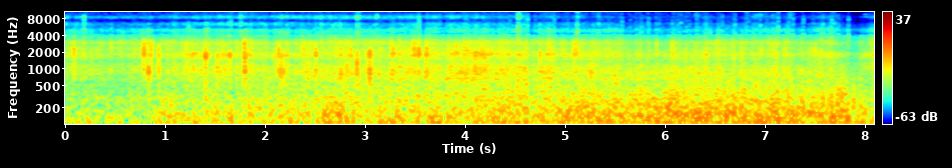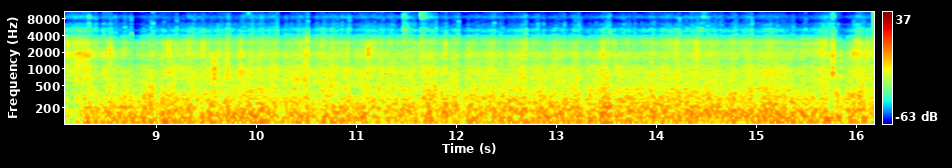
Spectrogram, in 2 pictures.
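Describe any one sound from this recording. Bicycle tyres crunch steadily over gravel.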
